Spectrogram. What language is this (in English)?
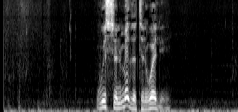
Kabyle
